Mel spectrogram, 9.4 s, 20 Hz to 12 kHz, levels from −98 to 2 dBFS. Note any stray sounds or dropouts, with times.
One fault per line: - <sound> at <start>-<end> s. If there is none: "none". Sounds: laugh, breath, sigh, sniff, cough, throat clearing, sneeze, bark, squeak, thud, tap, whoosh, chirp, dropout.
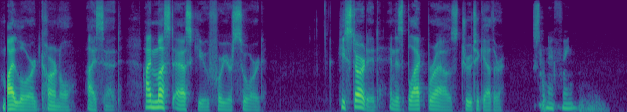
- dropout at 0.1-0.1 s
- sniff at 8.0-9.2 s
